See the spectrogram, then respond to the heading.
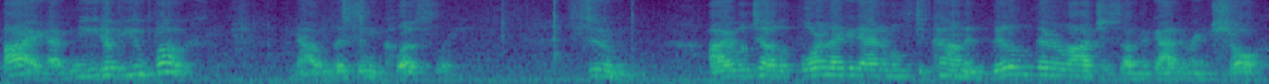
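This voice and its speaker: A woman playing a grave, commanding leader of the animal people in a readers theater folktale, speaking deliberately. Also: medium pitch. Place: library room at a live reading. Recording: echoey room, distant mic, faint noise.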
